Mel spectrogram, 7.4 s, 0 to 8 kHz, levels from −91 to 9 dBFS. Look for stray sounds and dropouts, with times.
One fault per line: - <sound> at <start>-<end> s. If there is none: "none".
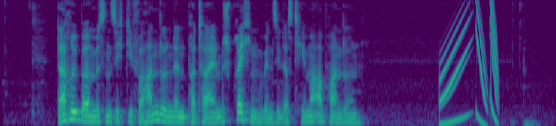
- chirp at 5.9-6.7 s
